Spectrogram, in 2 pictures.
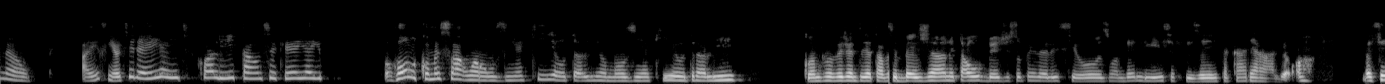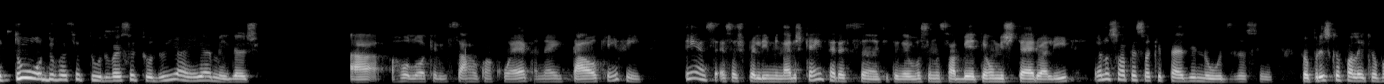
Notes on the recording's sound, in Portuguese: Esse episódio foi gravado remotamente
